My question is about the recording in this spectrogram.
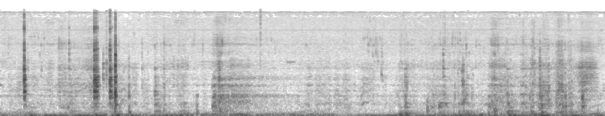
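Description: Underwater sound picked up by a speargun-mounted camera: a steady low rush of water moving over the housing, with scattered sharp clicks and knocks from the gun and gear.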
